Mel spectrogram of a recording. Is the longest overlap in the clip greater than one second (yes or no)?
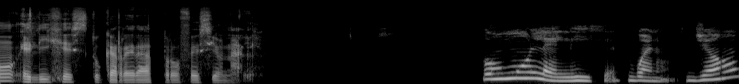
no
